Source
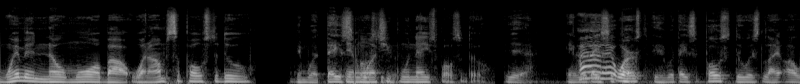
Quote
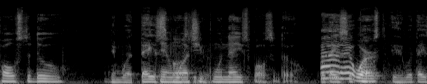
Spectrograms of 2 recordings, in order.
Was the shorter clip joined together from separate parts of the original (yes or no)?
yes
